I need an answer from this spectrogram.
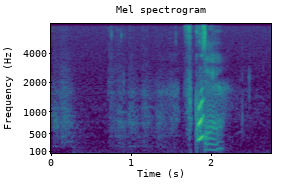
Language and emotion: Russian, positive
